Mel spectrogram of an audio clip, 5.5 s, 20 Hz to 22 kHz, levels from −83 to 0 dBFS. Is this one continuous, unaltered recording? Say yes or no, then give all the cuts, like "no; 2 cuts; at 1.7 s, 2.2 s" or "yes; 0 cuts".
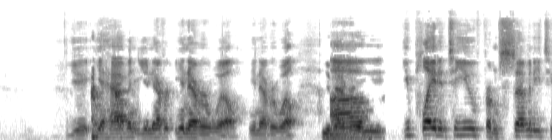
yes; 0 cuts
